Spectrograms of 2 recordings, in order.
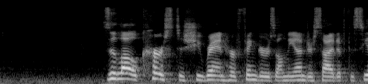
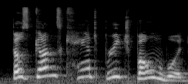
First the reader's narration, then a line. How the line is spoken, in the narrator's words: shouted back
